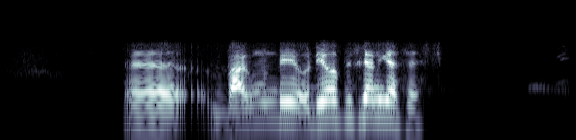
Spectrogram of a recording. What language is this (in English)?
Santali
